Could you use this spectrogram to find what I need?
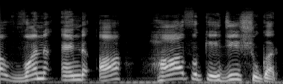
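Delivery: slow, careful and clear; slow model phrase. Shown as a demonstration. Teacher asking students to listen closely, slow. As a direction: say it slowly so they catch it. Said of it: "ध्यान से सुनिएगा".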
